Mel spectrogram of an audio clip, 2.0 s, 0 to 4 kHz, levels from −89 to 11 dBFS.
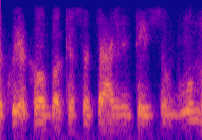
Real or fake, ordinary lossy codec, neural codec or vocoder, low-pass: fake; Opus, 64 kbps; codec, 16 kHz, 2 kbps, FreqCodec, smaller model; 3.6 kHz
